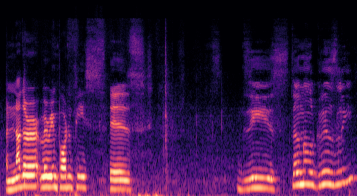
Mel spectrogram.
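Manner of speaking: slow drawn-out German accent; German accent attempt. Shown as a demonstration. Unboxing thermal paste for viewers, in a failed German accent. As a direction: try on a German accent and miss. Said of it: "that's a wrong accent".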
